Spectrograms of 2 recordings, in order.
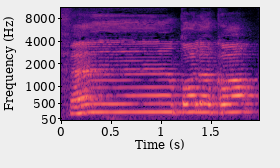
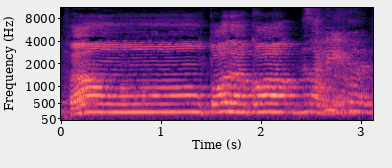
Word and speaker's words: فَانْطَلَقَ: for example first one I tell you two pronunciation. You tell me which one right, which one wrong. So first one, فَانْطَلَقَ wrong. Wrong. Okay, again. Why wrong? Say where. فَانْطَلَقَ okay. فَانْطَلَقَ right.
